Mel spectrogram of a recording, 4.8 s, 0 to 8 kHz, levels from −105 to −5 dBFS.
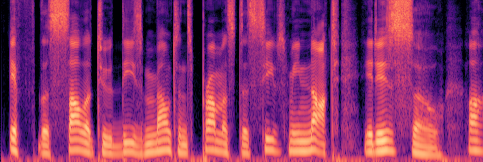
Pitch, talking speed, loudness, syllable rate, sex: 125 Hz, 160 wpm, -21 LUFS, 5.5 syllables/s, male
